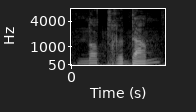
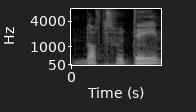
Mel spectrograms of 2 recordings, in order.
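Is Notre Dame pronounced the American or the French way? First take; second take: French; American. First: It is pronounced the French way, not American. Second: It is pronounced with an American English accent.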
